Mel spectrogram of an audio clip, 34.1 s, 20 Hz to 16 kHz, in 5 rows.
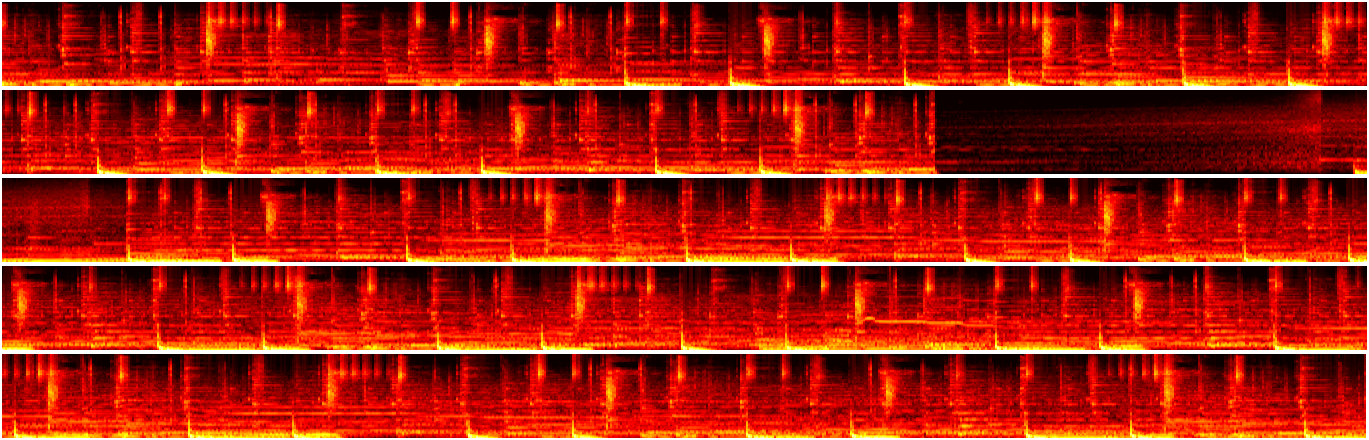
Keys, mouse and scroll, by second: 0.5 click, 4.2 Right, 7.0 click, 12.2 Right, 14.4 click, 17.1 shift+click, 17.8 shift+click, 23.7 Down, 24.9 click, 25.0-25.5 z, 26.0 space, 26.1 click, 26.3 z, 26.5 click, 26.8 space, 28.4-28.7 drag.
